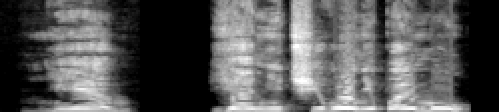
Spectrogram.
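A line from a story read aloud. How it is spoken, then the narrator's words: Muffled shout under sack. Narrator (Russian): Вновь закричала она впустую, вертя головой, на которую был накинут мешок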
